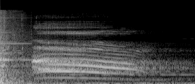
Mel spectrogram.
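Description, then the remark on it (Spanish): A shovel, gripped by the handle, strikes a man's head late at night with a single loud metallic clang, its bright ringing tones slowly fading over about a second and a half. No one speaks. “Fue entonces que con mucho coraje apreté el mango de la pala y en vez de cavar lo golpeé justo en la cabeza.”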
